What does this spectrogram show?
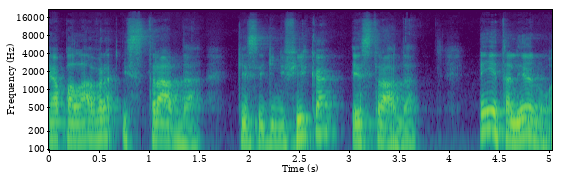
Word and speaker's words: strada: Você deve soltar o som da letra S diretamente. Strada.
